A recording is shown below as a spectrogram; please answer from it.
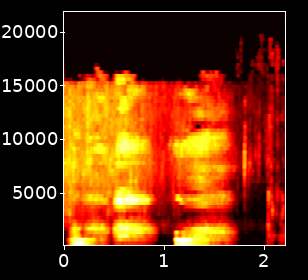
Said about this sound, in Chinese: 女神大人像是做了什么剧烈运动一样疯狂喘气，不过现在也是在做剧烈运动就是了。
